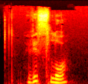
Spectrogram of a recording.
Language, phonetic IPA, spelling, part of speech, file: Russian, [vʲɪsˈɫo], весло, noun, Ru-весло.ogg
- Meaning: 1. oar, paddle, scull 2. spoon 3. rifle, especially a sniper rifle (which looks like an oar) 4. ala (side petal)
